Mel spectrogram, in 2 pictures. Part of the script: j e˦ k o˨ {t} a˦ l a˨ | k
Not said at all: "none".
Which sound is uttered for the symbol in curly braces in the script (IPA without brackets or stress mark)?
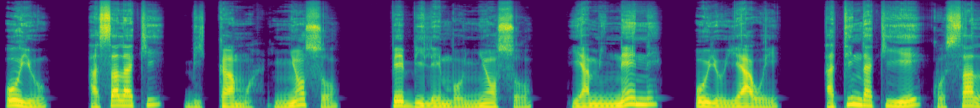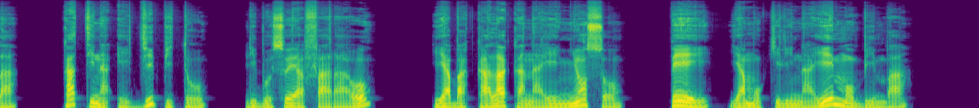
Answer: s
